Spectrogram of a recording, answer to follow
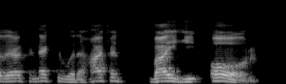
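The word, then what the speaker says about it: וַיְהִי אוֹר: Vayomer Elohim yehi or, vayhi or. Right? Again, 2 words over there connected with a hyphen. Vayhi or, and the meteg is under the aleph. Vayhi or. This is where my accent goes.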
